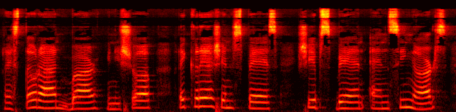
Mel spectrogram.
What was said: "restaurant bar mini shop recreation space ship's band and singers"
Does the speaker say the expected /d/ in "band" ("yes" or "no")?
no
